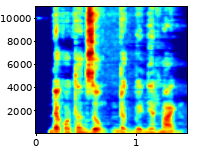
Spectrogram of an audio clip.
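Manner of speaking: usual speaking voice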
